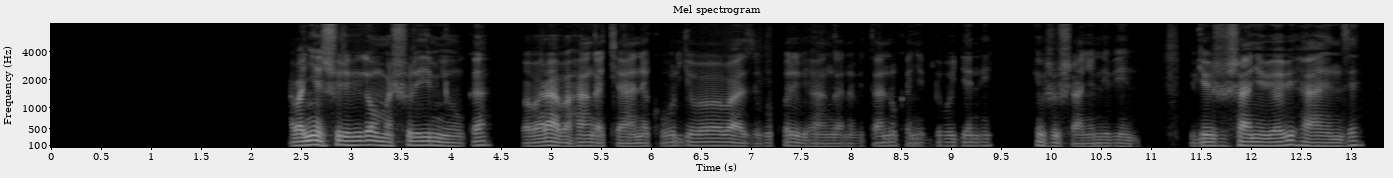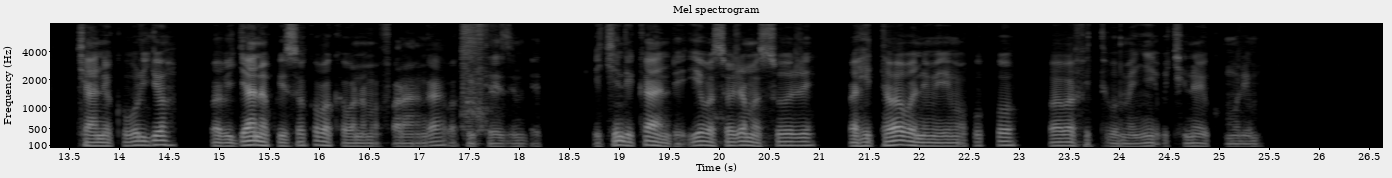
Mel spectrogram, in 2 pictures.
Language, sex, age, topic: Kinyarwanda, male, 25-35, education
